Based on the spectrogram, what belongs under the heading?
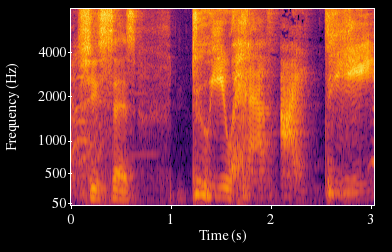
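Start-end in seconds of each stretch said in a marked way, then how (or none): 1.2-3.0 very angry tone, dragged out very slowly. Retelling what the cashier asked the man: imitating the angriest tone. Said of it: "with the angriest tone I've ever seen".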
